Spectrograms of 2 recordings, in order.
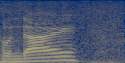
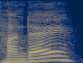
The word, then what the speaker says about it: Hyundai: a backer yeah to fair I worked with Hundai I don't even remember if I'm pronouncing it correctly but they were like very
